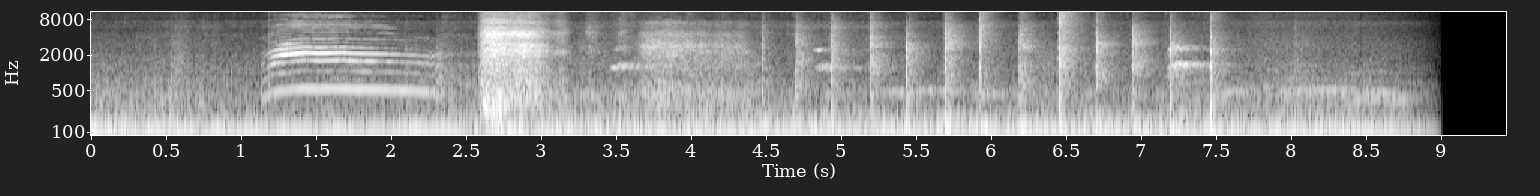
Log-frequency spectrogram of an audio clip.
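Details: Male Lynx point, or Tabby point, Siamese cat indoors, complaining because his owner stopped tapping his behind: one drawn-out, rich, nasal meow, then a loud rustle and a run of sharp, rhythmic taps.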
